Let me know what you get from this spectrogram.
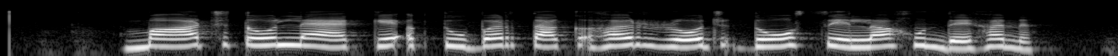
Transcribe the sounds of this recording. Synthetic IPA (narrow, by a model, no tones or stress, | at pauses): maːɾt͡ʃt̪õːlɛːkeːʔəkt̪uːbəɾt̪əkɦəɾːoːd͡ʒd̪oːseːlãːhʊnd̪eːɦən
